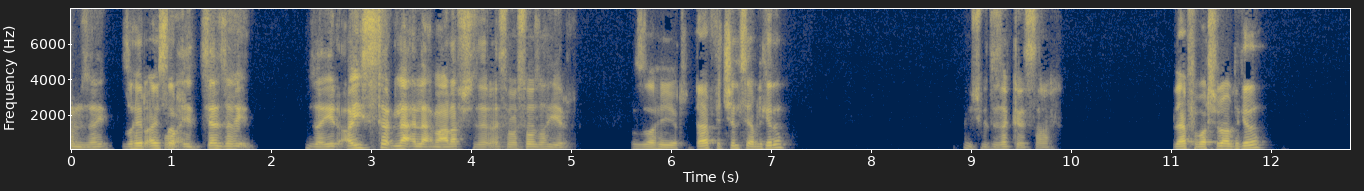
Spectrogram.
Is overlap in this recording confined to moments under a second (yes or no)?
yes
